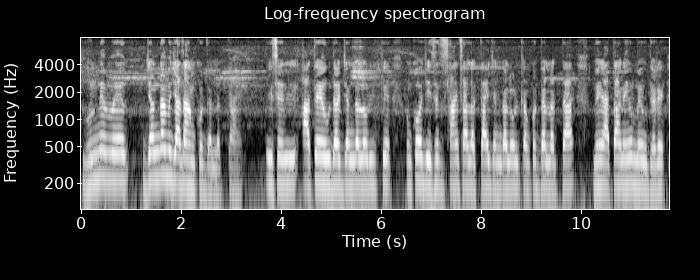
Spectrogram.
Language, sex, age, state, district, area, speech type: Hindi, male, 60+, Uttar Pradesh, Mirzapur, urban, spontaneous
